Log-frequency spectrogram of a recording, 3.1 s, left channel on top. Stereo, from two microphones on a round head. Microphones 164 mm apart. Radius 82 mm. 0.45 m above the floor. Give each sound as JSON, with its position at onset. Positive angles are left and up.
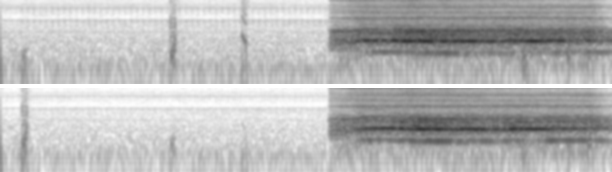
{"t": 1.6, "sound": "breathing", "side_deg": -30, "distance_m": 1.4}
